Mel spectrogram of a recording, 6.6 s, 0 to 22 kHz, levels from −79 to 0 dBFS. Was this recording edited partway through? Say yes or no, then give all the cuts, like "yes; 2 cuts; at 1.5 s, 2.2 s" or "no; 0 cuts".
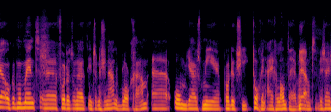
no; 0 cuts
